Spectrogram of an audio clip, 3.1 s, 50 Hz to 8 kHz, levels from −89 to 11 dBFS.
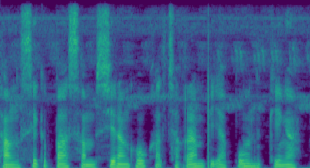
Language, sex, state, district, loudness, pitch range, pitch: Garo, male, Meghalaya, West Garo Hills, -22 LUFS, 115-135 Hz, 125 Hz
